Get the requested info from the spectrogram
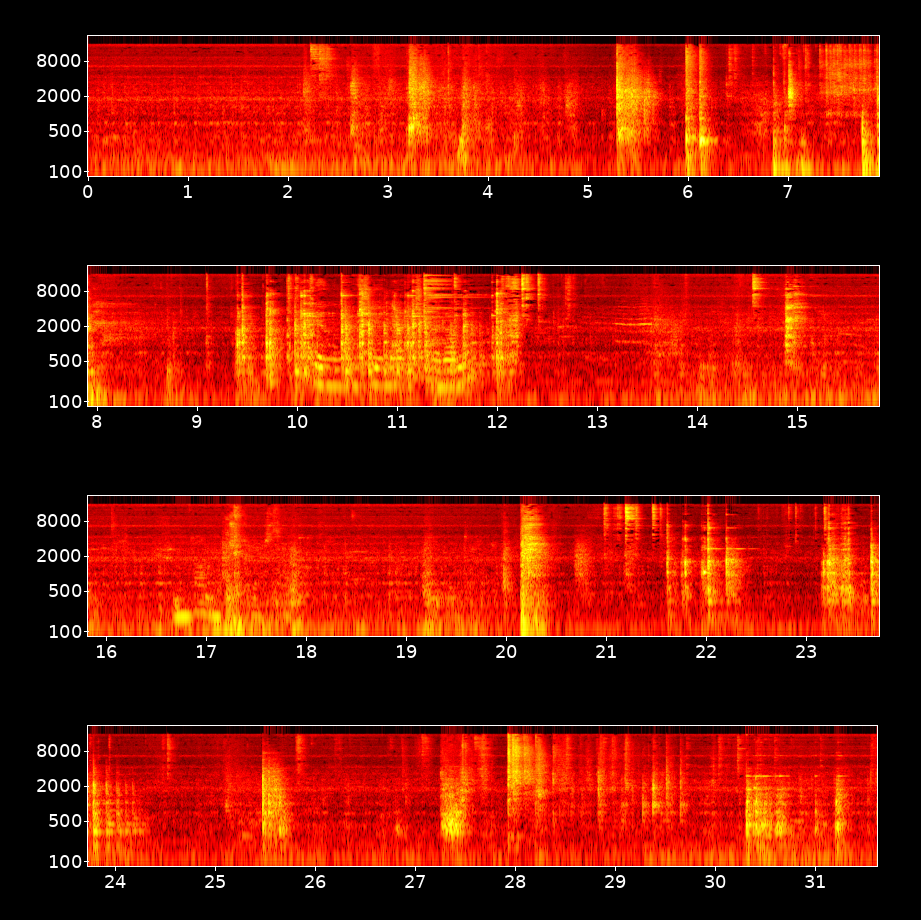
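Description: Crockery and containers being handled on a kitchen counter: scattered sharp clinks and knocks of porcelain coffee cups, saucers and plastic tubs as a coffee tray is set out.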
